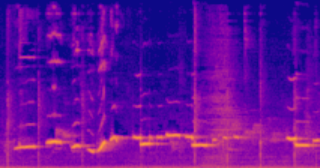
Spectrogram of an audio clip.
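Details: White-rumped shama whistling in a many-voiced song meant to stimulate other shamas: a string of short, pure, level and gently rising whistles, with one quick dip and rise in the middle, and faint clicks and a low hum behind.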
